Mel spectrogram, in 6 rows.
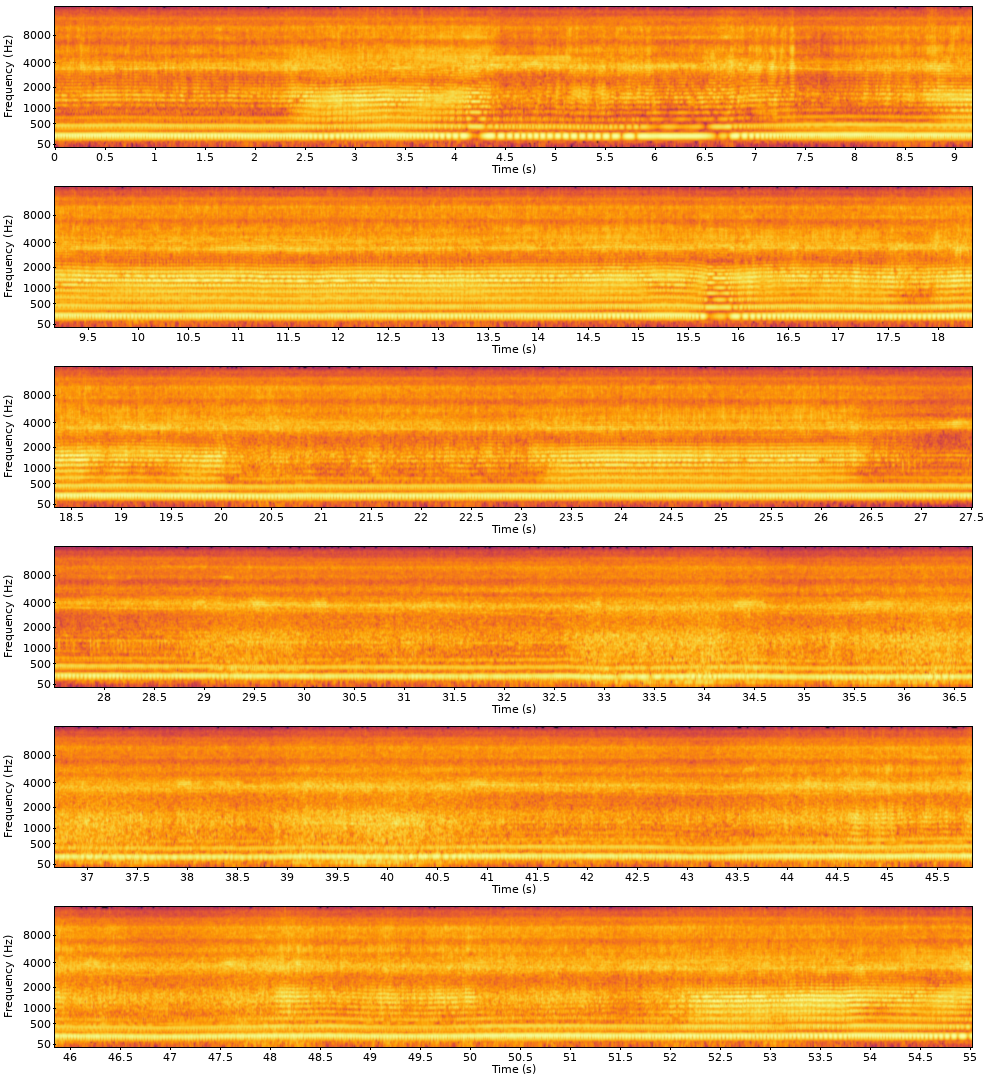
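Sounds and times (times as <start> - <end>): drone propellers droning: 0.0 - 55.0
rough rushing noise: 24.8 - 55.0.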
